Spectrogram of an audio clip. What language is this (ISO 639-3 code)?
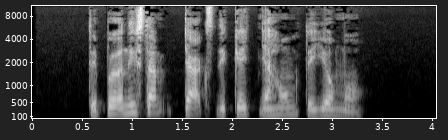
zoc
